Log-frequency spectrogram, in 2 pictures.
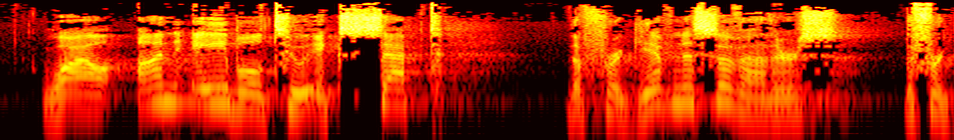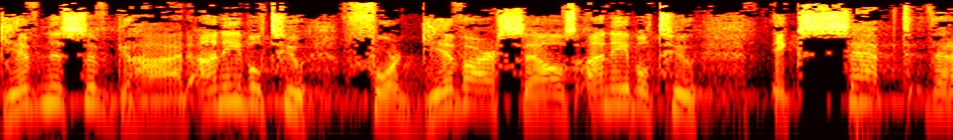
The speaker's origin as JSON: {"language": "English", "region": "California", "country": "United States", "tie": "born or raised there", "said": "I grew up in Orange County, and I was in the shadow of Anaheim Stadium, where the California Angels at that time played."}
